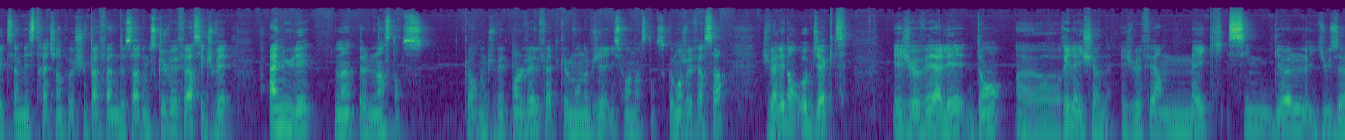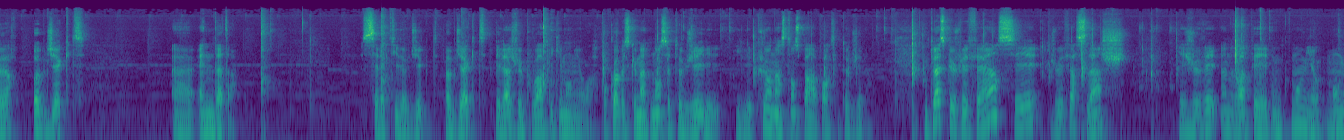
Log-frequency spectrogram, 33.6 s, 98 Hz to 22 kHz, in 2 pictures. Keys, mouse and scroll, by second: 0.9 middle click, 1.6 shift+middle click, 1.9 scroll up 1, 2.1 middle click, 7.1 click, 7.8 scroll down 1, 9.4-14.4 scroll up 1, 24.1 click, 24.7 Tab, 25.8 click, 26.6 Tab, 28.2 click, 28.6 Tab, 29.0-29.5 scroll up 1, 29.5 scroll down 1, 29.6 Tab, 30.2 KP_Divide, 30.7 Tab, 31.1 middle click, 31.6 shift+middle click, 32.0-32.6 scroll up 1, 33.1 u.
